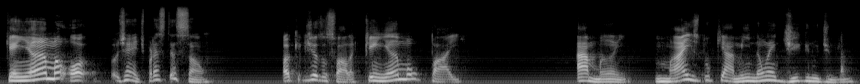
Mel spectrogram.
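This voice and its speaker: Conversational preaching man, fairly high voice. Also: moderate pace, a little hiss or hum. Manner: conversational, asks the congregation questions; animated storytelling preaching. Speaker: pastor. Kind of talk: sermon. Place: church.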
